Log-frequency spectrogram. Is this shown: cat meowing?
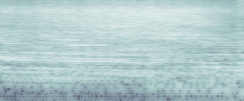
no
